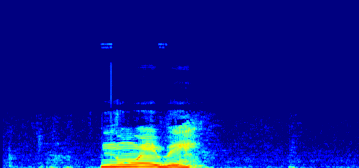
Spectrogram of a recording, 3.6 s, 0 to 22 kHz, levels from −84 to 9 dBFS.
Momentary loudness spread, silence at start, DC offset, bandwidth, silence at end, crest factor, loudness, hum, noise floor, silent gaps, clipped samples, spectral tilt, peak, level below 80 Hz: 7 LU; 1 s; under 0.1%; 6.2 kHz; 1.65 s; 12 dB; -10 LUFS; none; -62 dBFS; none; under 0.1%; -8.5 dB/octave; -2 dBFS; -54 dBFS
